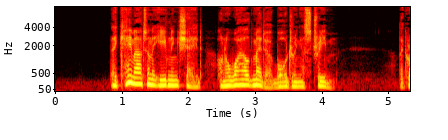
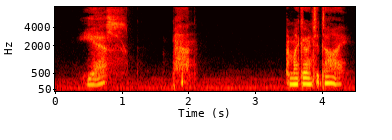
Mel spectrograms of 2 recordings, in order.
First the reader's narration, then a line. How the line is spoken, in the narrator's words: Pantalaimon whispered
